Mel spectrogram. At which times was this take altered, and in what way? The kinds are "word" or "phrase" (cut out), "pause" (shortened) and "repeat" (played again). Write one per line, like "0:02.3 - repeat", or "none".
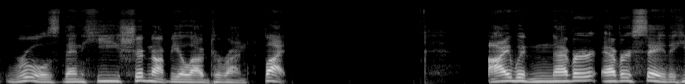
0:02.6 - pause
